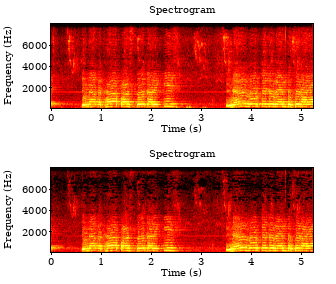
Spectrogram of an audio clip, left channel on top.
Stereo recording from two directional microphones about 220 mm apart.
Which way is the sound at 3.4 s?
5° right (ahead or behind).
